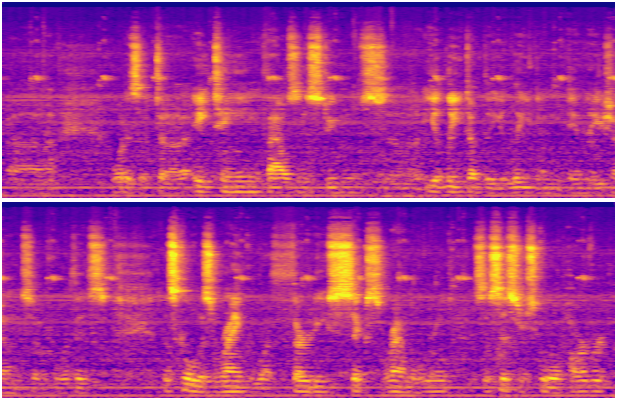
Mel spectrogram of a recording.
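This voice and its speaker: Deep-voiced man from Taiwan, hesitant. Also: monotone, distant mic. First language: Chinese. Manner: hesitant, many fillers, unhurried. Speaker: biology professor. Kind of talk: interview storytelling. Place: office. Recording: roomy, off-mic, with background hiss.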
